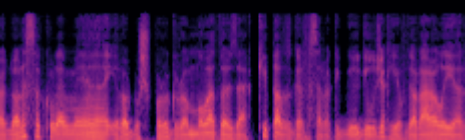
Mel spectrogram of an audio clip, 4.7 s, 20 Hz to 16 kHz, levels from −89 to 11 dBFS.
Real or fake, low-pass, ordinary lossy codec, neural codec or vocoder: fake; 10.8 kHz; MP3, 48 kbps; codec, 16 kHz in and 24 kHz out, 0.4 kbps, LongCat-Audio-Codec, four codebook decoder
